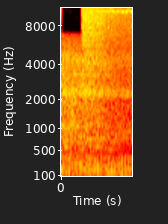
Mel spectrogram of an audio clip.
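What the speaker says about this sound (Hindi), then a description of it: "सामने से बाइक आ रही" A Hero Splendor motorcycle engine runs steadily up close, with a continuous low, pulsing rumble and no talk over it.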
